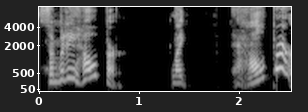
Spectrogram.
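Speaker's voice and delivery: high, loud angry call.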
